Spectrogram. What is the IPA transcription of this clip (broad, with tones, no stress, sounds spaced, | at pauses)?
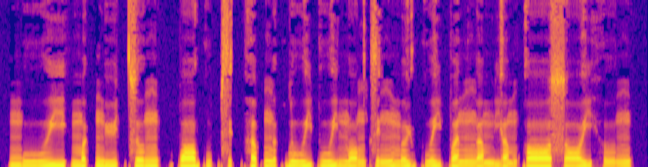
m uː˨˥ j | m ɐ˨˥ k̚ ŋ yː˨˥ t̚ t͡s ʊ˥ ŋ | p ɔː˧ kʷ ɐ˨ p̚ s ɪ˨ k̚ h ɐ˥ p̚ ŋ ɐ˨˥ k̚ l uː˨˧ j p uː˧ j n̪ ɔː˨˩ ŋ t͡s ɪ˨˥ ŋ m ɵ˨˧ ɥ kʷ e˨˧ j p ɐ˧ n ŋ ɐ˨ m j ɐ˨˩ m k ɔː˥ s ɔː˨˧ j h ʊ˨˥ ŋ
